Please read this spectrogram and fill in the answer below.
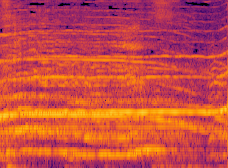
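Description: A woman singing into a handheld microphone, holding one long high note that rises very slightly.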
